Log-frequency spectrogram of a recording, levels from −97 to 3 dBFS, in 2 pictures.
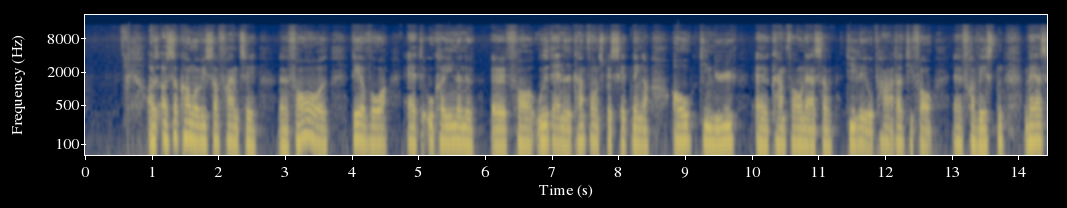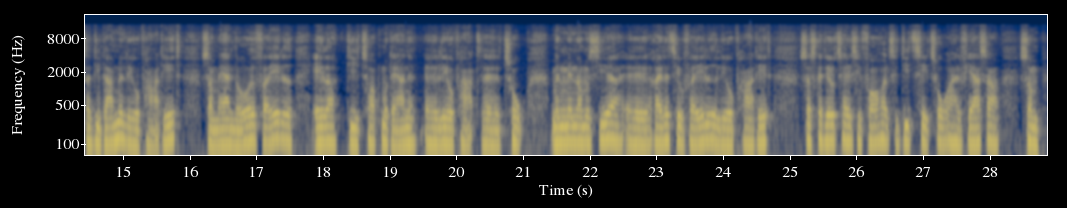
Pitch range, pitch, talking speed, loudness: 95-110 Hz, 100 Hz, 145 wpm, -24 LUFS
